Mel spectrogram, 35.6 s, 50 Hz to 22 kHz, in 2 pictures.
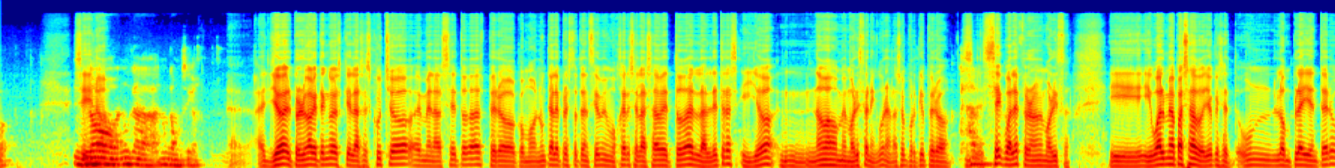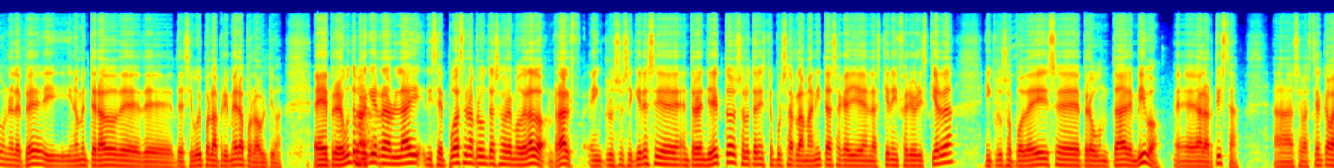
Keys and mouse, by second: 0.3 a, 0.7 KP_3, 1.3 middle click, 4.7 g, 4.7 f, 5.2 f, 9.0 f, 10.0 click, 11.4 f, 13.7 f, 16.9 f, 23.4 click, 24.2 f, 31.3 f, 31.9-33.0 drag, 34.4 a.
